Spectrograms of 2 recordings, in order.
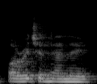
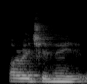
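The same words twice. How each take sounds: The two takes are said the same way.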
